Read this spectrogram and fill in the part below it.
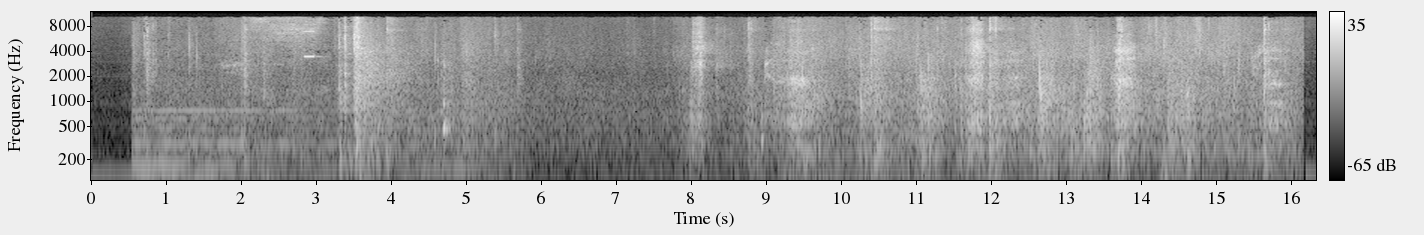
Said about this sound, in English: House walks back onto Ward 6. The door closes and locks behind him.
